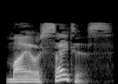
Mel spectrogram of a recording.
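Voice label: "myositis", British English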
